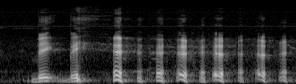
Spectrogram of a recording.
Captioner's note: laughs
